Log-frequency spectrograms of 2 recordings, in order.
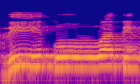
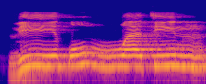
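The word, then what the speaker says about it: ذِي قُوَّةٍ: Kalau dibacanya dzi quwwatin nanti wawunya lemah ya, harusnya ditekan agar wawunya tasydidnya jelas ya. Dzi quwwatin tapi enggak dilama-lamain karena ini bukan gunnah ya.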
